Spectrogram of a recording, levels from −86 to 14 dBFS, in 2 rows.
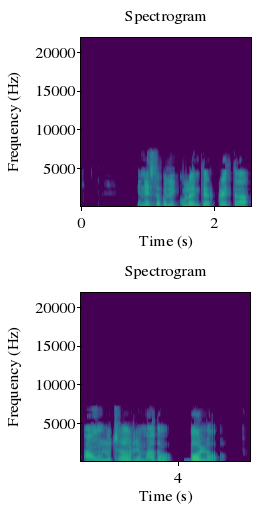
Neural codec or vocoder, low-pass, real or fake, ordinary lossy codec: none; 7.2 kHz; real; AAC, 32 kbps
